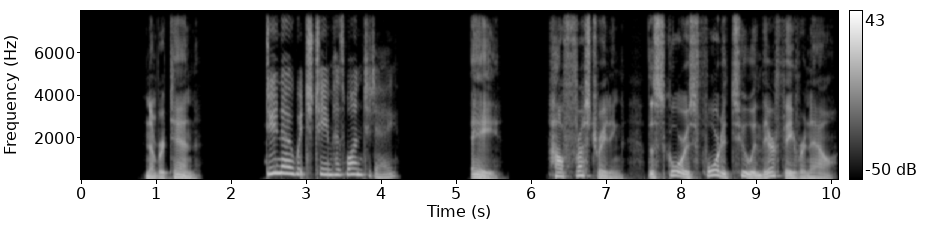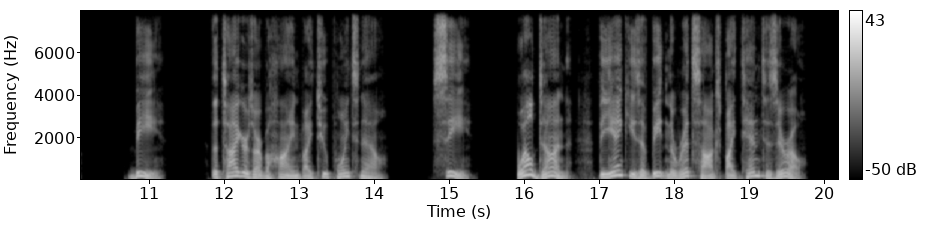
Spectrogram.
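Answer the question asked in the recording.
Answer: C: Well done! The Yankees have beaten the Red Sox by 10-0.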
